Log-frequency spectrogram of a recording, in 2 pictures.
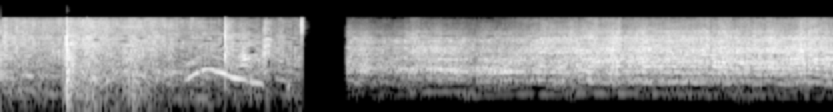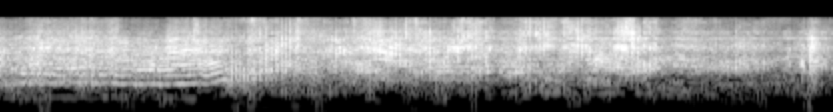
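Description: Rally car crashing: sharp impacts in the first two seconds. After a brief break, a rally car engine held at high revs while the car slides through loose gravel, its pitch rising sharply about two-thirds of the way through, then noisier gravel and tyre sounds with voices.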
